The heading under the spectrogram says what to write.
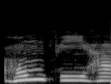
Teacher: মিমের উপরে সাকিন আছে, এটা মিম সাকিন, মিম সাকিনের পর বা কিংবা মিম ছাড়া অন্য অক্ষর অর্থাৎ ফা এসছে, তাই মিমকে বিনা গুণায় জাহির করে তাড়াতাড়ি পড়তে হবে, একে ইজহারে সাফাবি বলে।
